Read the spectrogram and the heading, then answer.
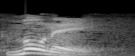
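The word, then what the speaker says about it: mone (μονή): The word abide there is the word mone. We'd spell it M O N A or M O N short E. Mone.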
